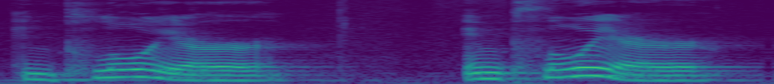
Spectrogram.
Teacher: And in the American accent, we say employer, so we have M, we stress second syllable, and we articulate relatively strongly final R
